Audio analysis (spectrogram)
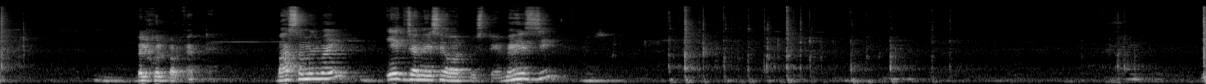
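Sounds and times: computer keyboard typing: 0.0s - 0.4s, 6.6s - 9.7s, 10.8s - 11.5s.

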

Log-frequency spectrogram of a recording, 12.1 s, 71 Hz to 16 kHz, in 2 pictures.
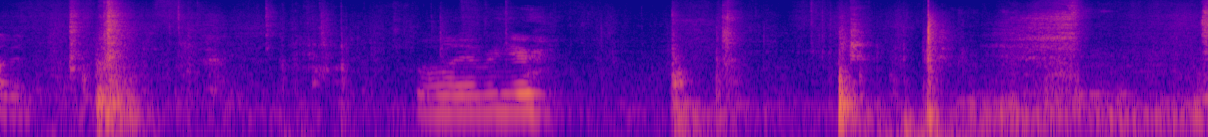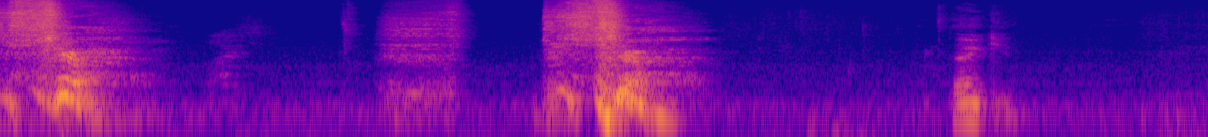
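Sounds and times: man sneezing: 6.0s - 6.8s, 8.0s - 9.6s.

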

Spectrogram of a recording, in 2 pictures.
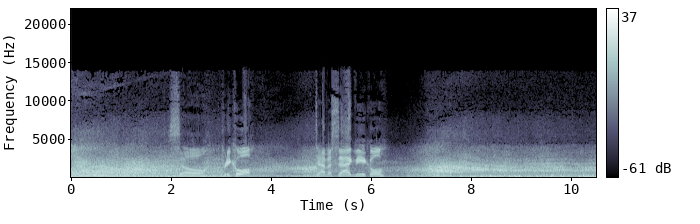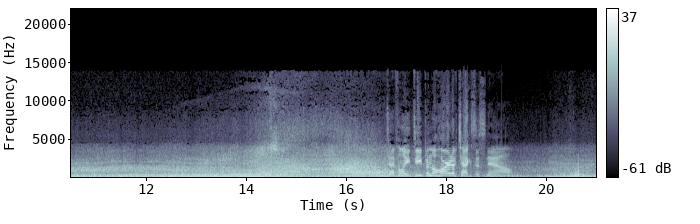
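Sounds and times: motor traffic: 0.0s - 21.0s
passing vehicle rumble: 0.0s - 21.0s
wind on microphone: 6.7s - 16.8s, 18.9s - 21.0s.

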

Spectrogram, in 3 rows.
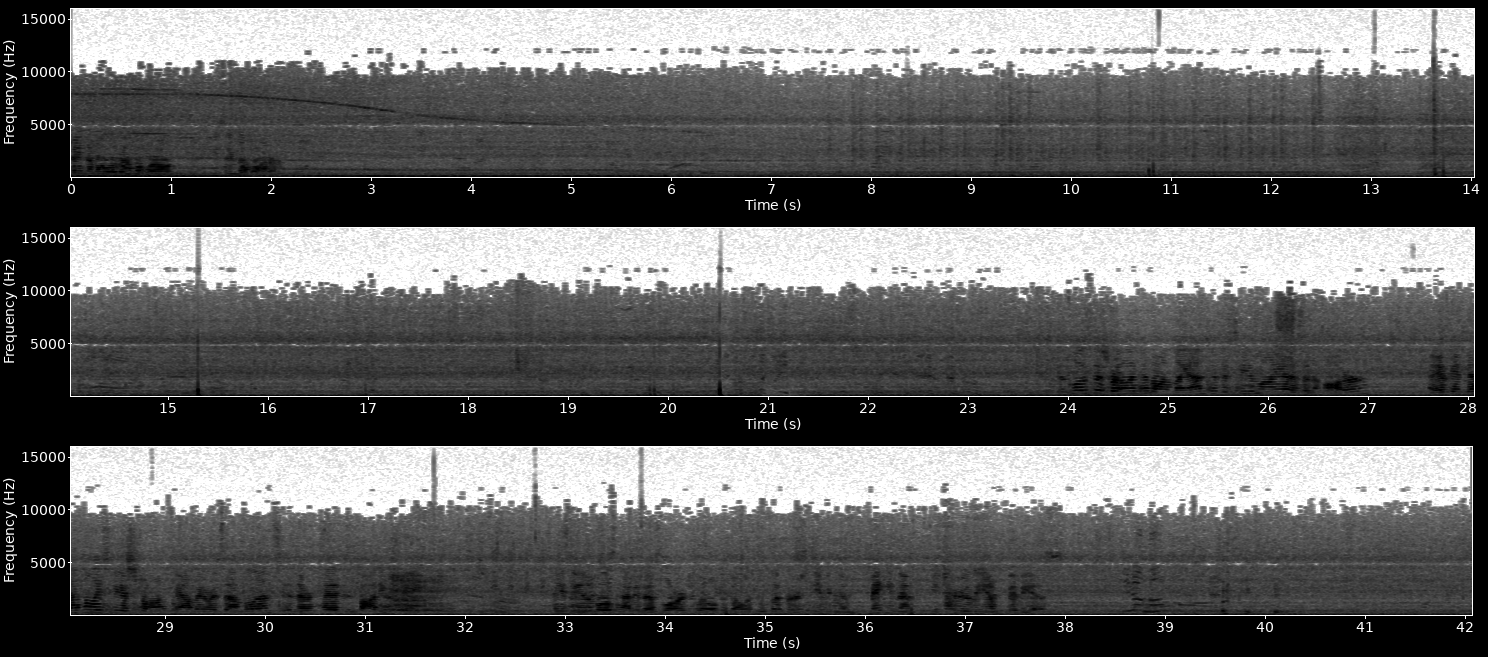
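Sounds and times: boat engine rumbling: 0.0s - 42.0s.

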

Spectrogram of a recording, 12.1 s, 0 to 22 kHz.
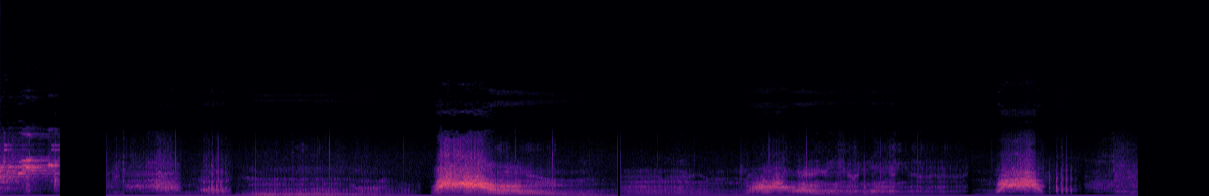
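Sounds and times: big cat growling and snarling: 1.2s - 11.4s.

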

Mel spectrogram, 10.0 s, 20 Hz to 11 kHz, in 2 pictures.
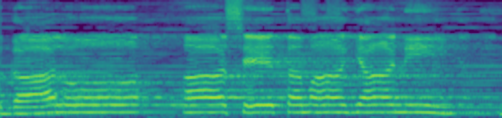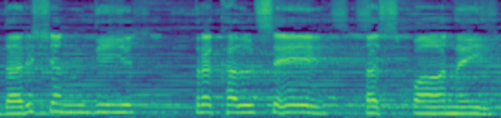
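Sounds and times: man singing chant-like melody: 0.0s - 10.0s.

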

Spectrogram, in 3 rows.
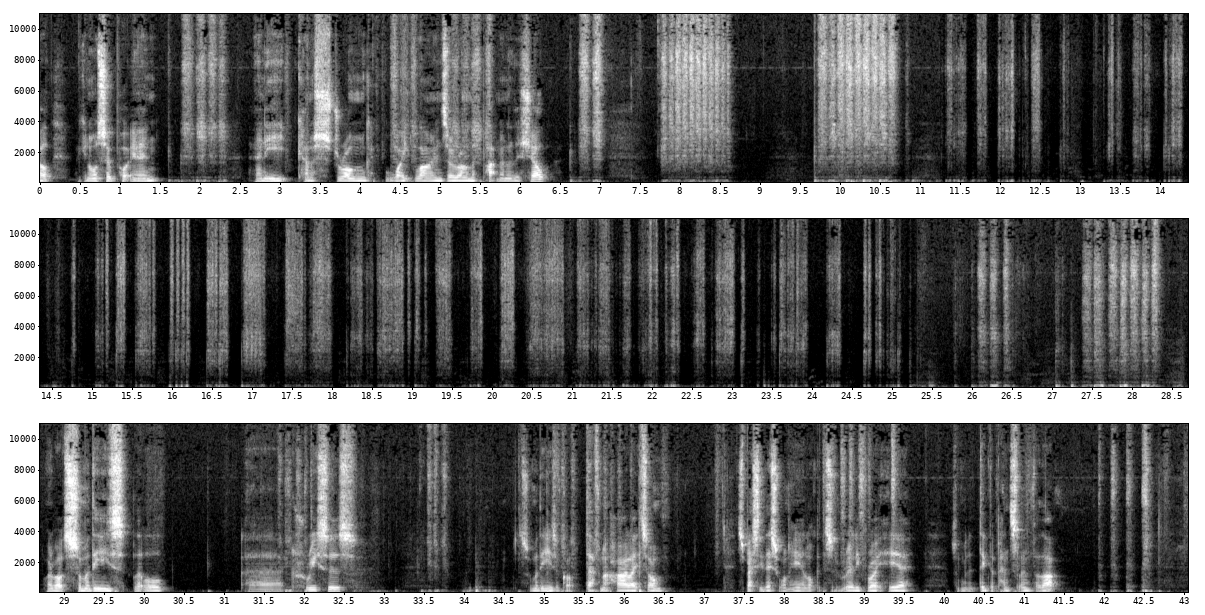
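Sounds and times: pencil scraping on paper: 1.6s - 2.5s, 4.1s - 5.7s, 6.6s - 7.1s, 7.8s - 8.7s, 9.7s - 28.4s, 31.5s - 36.4s, 37.2s - 39.6s, 41.9s - 42.8s.

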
